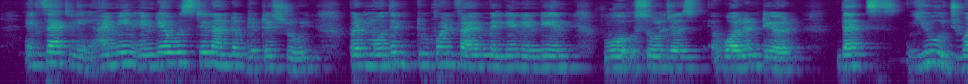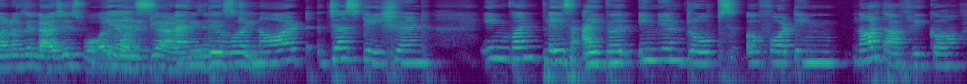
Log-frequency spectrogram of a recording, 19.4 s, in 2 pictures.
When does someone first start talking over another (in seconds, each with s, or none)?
10.6 s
